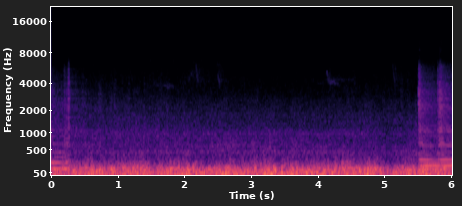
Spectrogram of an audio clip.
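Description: Wind rumbling and buffeting over the microphone of a bicycle-mounted camera while riding, a loud, uneven low noise. A music track stops just after the start and comes back in near the end.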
